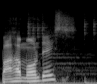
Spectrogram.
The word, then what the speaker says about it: Bahamondes: lendo minus 135 next up Turner vers uh baham mes I'm not even going to uh damn I probably butchered that uh no that was that was correct bahamondes yeah yeah all right nailed it um so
